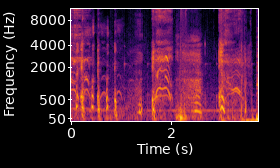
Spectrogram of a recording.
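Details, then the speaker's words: Several short throat-clearing coughs then harsher cough bursts from an adult, coughing frequently before sleep, during the night and on waking with a dry throat; indoor fine dust suspected. "밤새 기침 때문에 잠을 이루지 못하고 간신히 아침을 맞이한 씨."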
